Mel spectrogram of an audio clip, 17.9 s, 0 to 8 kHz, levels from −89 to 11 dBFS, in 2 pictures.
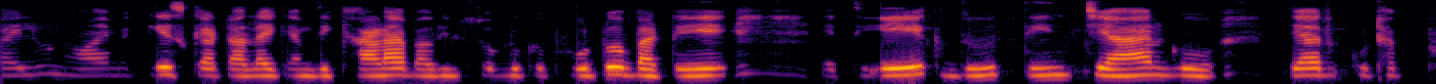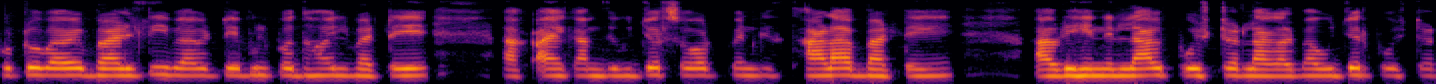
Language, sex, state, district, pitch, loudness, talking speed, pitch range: Bhojpuri, female, Bihar, Gopalganj, 210 Hz, -17 LUFS, 140 wpm, 200-215 Hz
